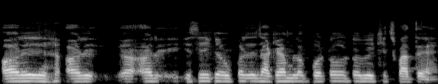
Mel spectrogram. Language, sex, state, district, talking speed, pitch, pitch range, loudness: Hindi, male, Bihar, Lakhisarai, 180 wpm, 140 Hz, 135-145 Hz, -17 LUFS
